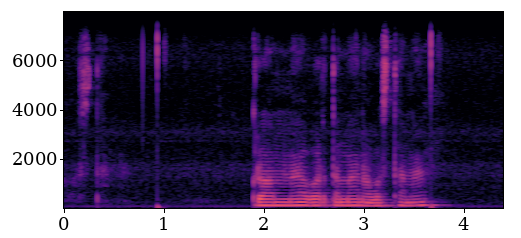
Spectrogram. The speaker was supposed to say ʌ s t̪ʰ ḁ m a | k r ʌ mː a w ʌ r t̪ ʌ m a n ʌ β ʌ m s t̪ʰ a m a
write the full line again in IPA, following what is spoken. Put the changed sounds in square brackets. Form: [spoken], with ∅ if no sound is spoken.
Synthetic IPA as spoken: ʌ s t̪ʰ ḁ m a | k r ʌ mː a w ʌ r t̪ ʌ m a n ʌ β ʌ [∅] s t̪ʰ a m a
